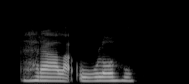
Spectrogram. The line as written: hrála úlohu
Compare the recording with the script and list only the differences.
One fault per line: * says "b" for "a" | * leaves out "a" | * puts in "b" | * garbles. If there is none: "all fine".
all fine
